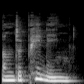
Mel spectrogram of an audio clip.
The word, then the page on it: underpinning: British English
